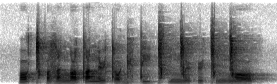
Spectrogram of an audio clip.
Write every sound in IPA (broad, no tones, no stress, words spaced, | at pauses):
ɔǀʰʏzˤi nə tˤənʏtɔɡʲə tiǀʰiŋ͡ǀʏ ʔʏǀi ŋ͡ǀɔ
